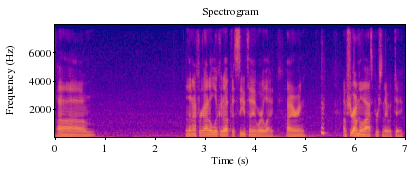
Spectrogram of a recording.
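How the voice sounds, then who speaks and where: A man's voice: on the low side, steady tone, moderate pace, clear, resonant tone. A man hosting a casual livestream, answering viewer comments in a laid-back, rambling way and chuckling often. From Michigan. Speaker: channel host.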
